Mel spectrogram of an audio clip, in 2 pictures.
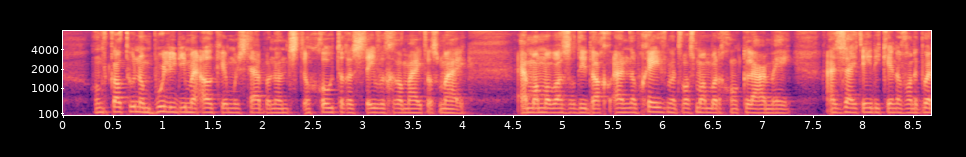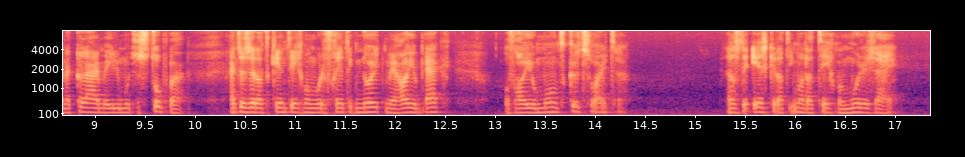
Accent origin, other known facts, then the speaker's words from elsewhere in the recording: Lieshout, North Brabant, Netherlands; Ik ben opgegroeid in Lieshout. Ik was de enige donkere meid van mijn complex, helemaal met immigrantouders, in het dorp.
